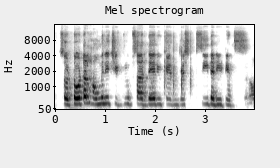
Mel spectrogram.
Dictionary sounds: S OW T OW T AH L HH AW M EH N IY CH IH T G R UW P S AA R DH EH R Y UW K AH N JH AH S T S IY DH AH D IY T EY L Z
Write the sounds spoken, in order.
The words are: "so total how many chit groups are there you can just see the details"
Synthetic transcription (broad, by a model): S OW T OW T AH L HH AW M EH N IY CH IH T G R UW P S AA R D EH R Y UW K AH N JH AH S T S IY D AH D IY T EY L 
